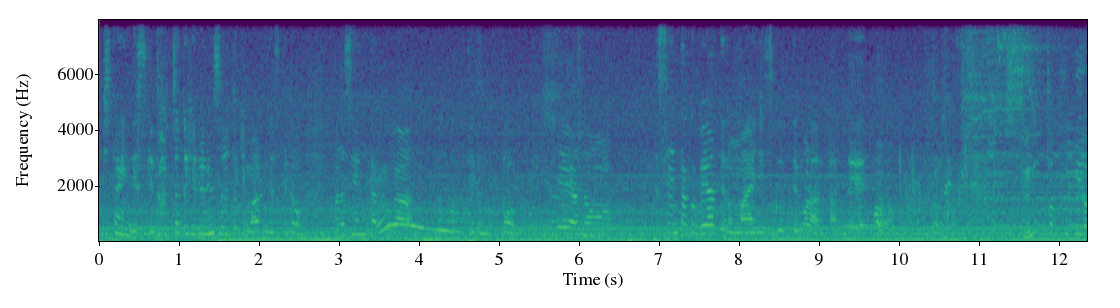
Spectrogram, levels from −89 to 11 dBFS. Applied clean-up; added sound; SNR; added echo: none; Mechanisms; -2 dB; none.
